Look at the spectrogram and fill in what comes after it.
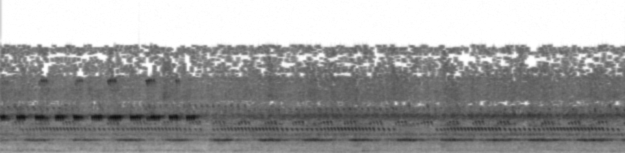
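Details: Crickets (jangkrik) in a recording offered to repel rats, lull listeners to sleep and train songbirds: layered pulsed chirping, a high rapid trill fading out after two seconds over a steadier lower chirp train repeating about twice a second.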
